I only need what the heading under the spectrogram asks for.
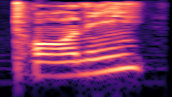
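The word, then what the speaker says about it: Taney: is going to join the ranks of Roger Tony TN e y but pronounced Tony of Tony Town Maryland up the road Dread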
